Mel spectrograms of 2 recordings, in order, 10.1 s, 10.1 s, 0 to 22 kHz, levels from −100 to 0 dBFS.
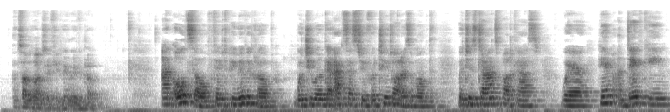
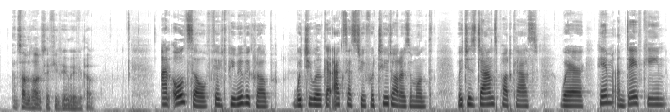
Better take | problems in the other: second | off-mic speech; far // room echo; slight; dies away in 0.5 s

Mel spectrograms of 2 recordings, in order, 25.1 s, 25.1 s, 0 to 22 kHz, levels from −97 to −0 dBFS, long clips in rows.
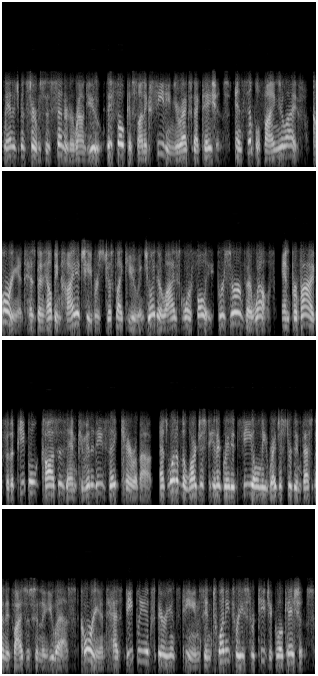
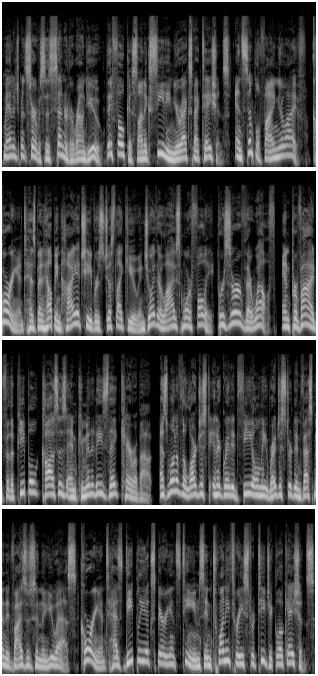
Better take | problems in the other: second | phone-call audio; poor line; nothing above 3.5 kHz

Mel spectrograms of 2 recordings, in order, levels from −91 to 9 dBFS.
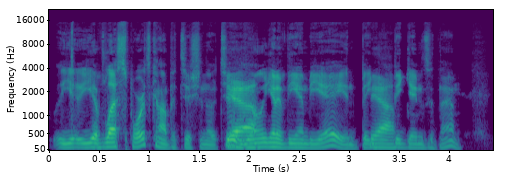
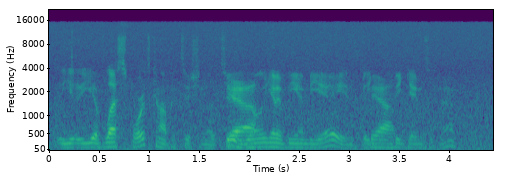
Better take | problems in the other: first | hiss; loud; throughout; 7 dB below the speech

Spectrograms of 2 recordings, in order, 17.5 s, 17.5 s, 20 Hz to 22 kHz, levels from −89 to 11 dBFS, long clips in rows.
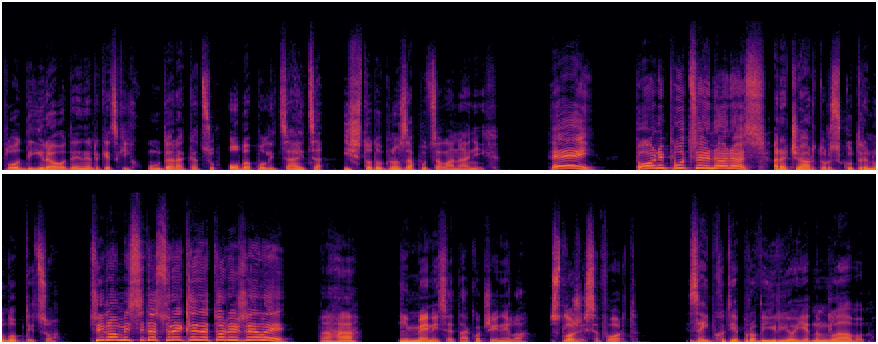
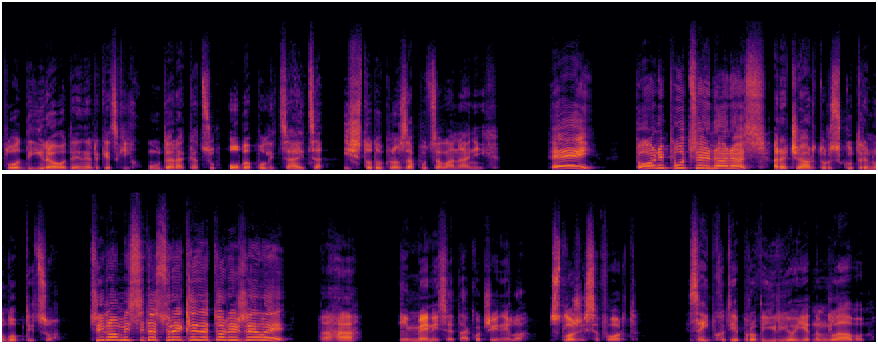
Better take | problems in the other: first | thin; very; fading below 350 Hz

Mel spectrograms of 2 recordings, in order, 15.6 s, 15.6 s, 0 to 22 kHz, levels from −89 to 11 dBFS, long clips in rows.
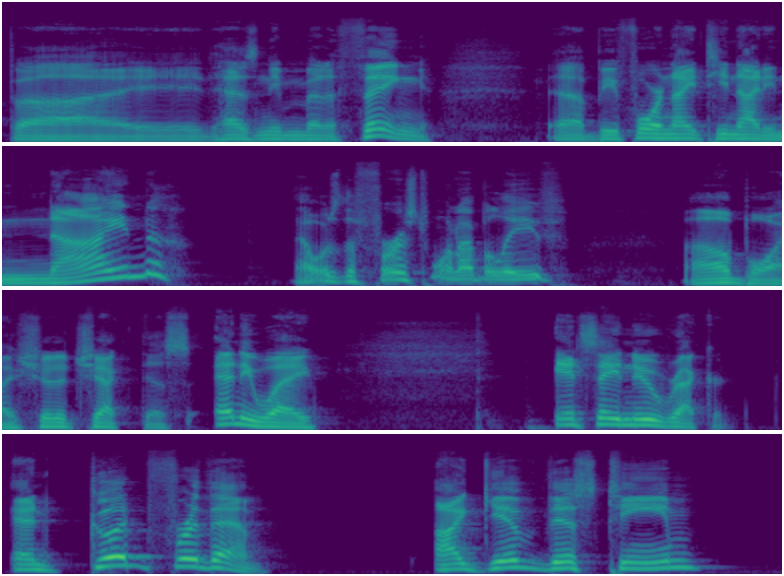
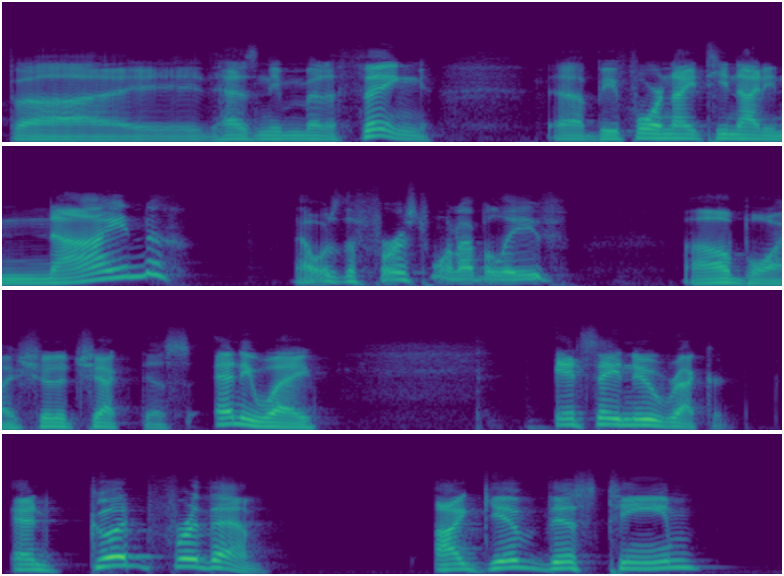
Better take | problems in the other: first | muffled; slightly; fading above 3.5 kHz

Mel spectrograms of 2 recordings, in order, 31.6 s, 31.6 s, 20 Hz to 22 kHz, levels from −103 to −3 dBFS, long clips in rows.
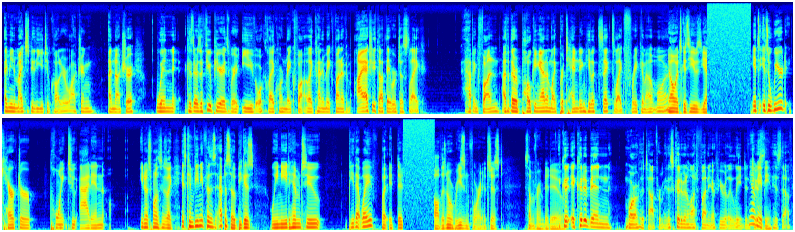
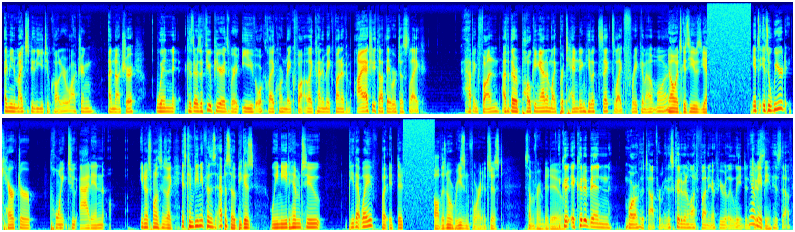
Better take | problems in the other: neither | audio cutting out; filled with static; at 14 s for 1 s and at 24 s for 0.5 s; the same in both

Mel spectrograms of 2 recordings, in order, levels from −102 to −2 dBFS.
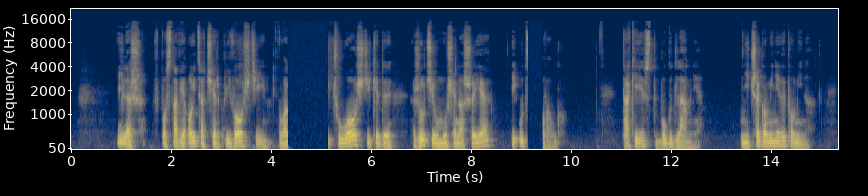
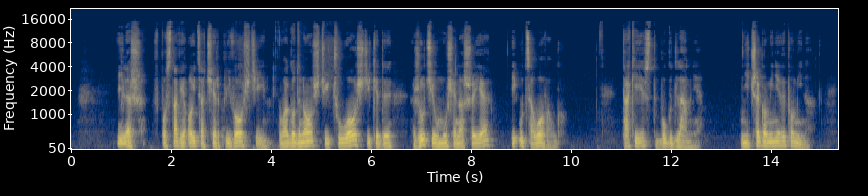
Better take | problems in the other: second | audio cutting out; at 4.5 s for 1 s and at 9 s

